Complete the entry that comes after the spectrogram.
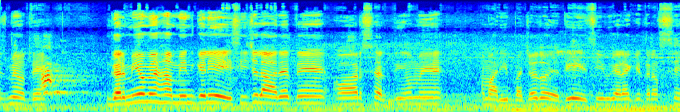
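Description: A caged dog on a farm barks and whines at peacocks, giving repeated yips and bow-wows up close that mix with someone talking over them.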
